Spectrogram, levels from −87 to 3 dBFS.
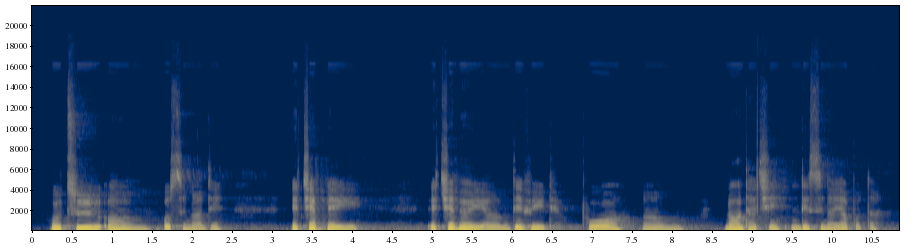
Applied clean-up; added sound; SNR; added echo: none; none; none; reverberation time 1.1 s.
